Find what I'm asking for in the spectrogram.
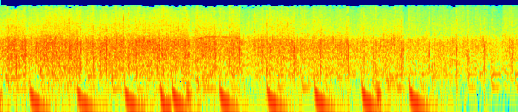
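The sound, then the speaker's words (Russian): Applause in a radio studio: a dense, continuous patter of many hands clapping, steady and fairly loud throughout, easing only slightly toward the end. “Ребята, парни, ну что ж, аплодисменты в студии.”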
